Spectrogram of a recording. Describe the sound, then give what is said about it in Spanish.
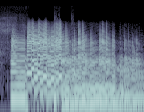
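An electric guitar sound effect plays a quick, distorted riff, bright harmonic-rich notes shifting up and down in a steady rhythm after a brief quiet start, loud and with no voices. “Si ella de repente agarra eh, una guitarra.”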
